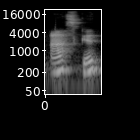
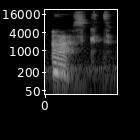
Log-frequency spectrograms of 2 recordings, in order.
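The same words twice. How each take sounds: First: The ending is pronounced as an extra vowel syllable. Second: The ending is a plain T with no vowel. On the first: The speaker calls it wrong. "we do not say asked" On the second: The speaker calls it right. "it's asked"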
